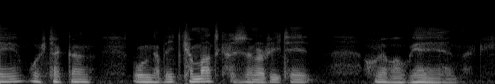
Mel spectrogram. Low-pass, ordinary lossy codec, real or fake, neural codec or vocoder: 7.2 kHz; none; fake; codec, 16 kHz, about 1 kbps, DyCAST, with the encoder's durations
